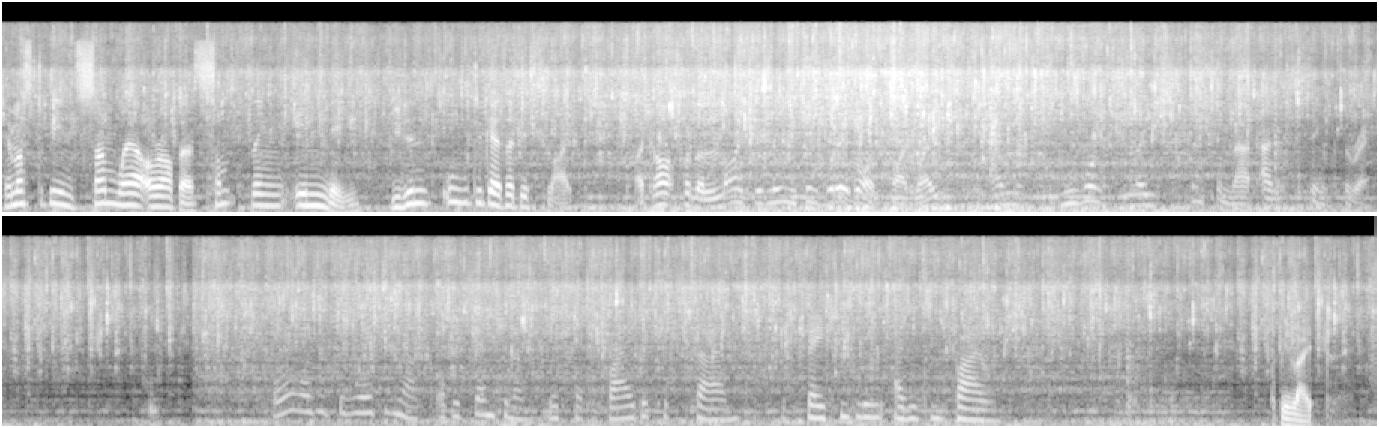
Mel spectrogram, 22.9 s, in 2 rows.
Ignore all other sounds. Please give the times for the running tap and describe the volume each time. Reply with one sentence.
You can hear the running tap from 0.0 to 22.8 s, getting louder then quieter.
